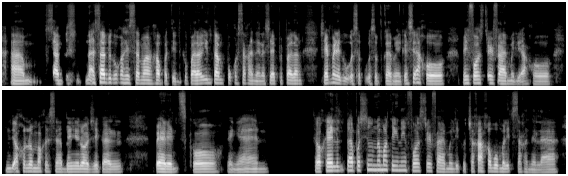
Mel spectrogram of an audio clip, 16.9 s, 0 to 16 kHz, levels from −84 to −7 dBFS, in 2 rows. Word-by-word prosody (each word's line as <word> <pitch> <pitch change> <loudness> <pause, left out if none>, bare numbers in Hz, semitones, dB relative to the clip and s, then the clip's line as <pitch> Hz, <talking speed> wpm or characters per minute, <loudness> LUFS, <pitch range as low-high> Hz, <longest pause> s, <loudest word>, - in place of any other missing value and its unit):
um, 60 +1 +3 0.2
sabs - - +1
na - - +3
sabi 180 -1 +8
ko - - -3
kasi 165 -2 -1
sa 150 - -1
mga 140 -1 +2
kapatid 140 +7 0
ko - - -11
parang 130 0 +5
yung 155 - -7
tampo 150 -3 +2
ko 150 - -10
sa 140 - -7
kanila 115 -3 -4
siyempre 135 +3 -2
parang, 135 -1 +3 0.3
siyempre 150 +4 +4
nag-uusap-usap 125 - -7
kami. 110 0 -1
Kasi 135 - -2
ako, 120 -8 +4 0.3
may 150 - +1
foster 155 +1 +2
family 125 -3 +1
ako, 110 -2 -4 0.3
hindi 130 - -3
ako 140 -1 -1
lumaki 135 -1 -3
sa 125 -2 -5
biological 120 -1 0 0.5
parents 120 -1 +5
ko, 120 +1 +2
ganyan. - - -5 0.7
So 135 - +5
kailan 170 0 +4
tapos 180 0 +2
'yong 205 -1 -2
namatay 200 -1 -1
na 185 - -4
foster 160 -1 -2
family 125 -2 -3
ko, - - -14
'tsaka - - +1
ako 140 -1 0
bumalik 130 0 -3
sa - - -7
kanila. 110 0 -6
130 Hz, 175 wpm, -24 LUFS, 115-155 Hz, 0.7 s, sabi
